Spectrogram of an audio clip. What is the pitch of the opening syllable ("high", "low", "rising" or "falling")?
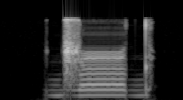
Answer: low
